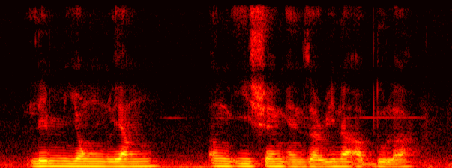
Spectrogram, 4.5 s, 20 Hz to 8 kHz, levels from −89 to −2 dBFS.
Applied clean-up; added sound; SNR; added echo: none; none; none; none.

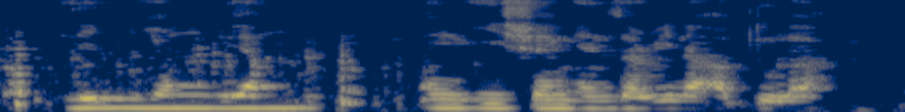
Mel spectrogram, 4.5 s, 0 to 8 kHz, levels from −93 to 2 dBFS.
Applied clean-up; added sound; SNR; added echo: classical method Wiener filter.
